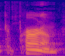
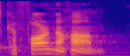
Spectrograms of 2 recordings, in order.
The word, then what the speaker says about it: Capernaum: Uh, the distance from Capernaum, or, uh, and, and this is this is a moment, I'm, I'm going to continue to pronounce it Capernaum. The, the actual pronunciation of the word is Kafarnaham. Um, it means the village of comfort, all right? Um, but we all pronounce it Capernaum. Um,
